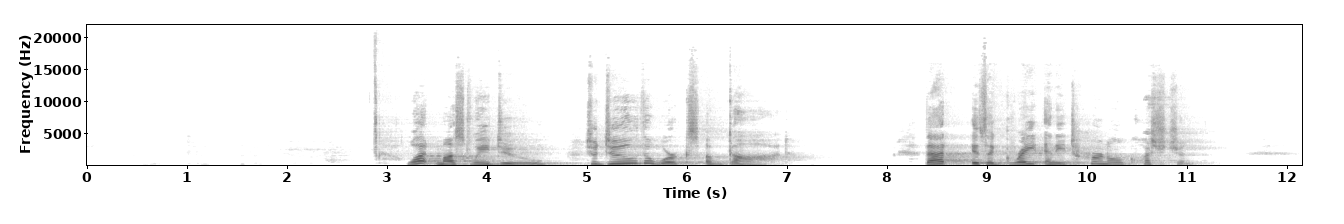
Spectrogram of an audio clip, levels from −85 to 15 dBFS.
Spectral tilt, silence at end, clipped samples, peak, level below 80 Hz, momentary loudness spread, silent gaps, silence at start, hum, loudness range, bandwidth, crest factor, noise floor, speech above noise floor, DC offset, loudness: -3 dB/octave; 1.1 s; under 0.1%; -12 dBFS; under -90 dBFS; 19 LU; 7.58-7.63 s, 7.69-8.04 s; 2.9 s; none; 4 LU; 16.5 kHz; 24 dB; -89 dBFS; 56 dB; under 0.1%; -33 LUFS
